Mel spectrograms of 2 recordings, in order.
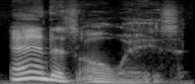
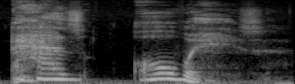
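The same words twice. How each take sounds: First: Said in the usual way. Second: Slow, breathy Halloween whisper; spooky whisper. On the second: Shown as a demonstration. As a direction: whisper it slowly to build suspense. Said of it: "Did I scare you?".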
